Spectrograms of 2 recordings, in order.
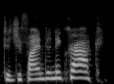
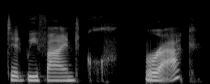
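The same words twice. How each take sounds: First: Casual Irish question, lifted pitch; Irish accent. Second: Halting mock bafflement; puzzled retelling. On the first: Retold or imitated. Mom asking the kids about fun, Irish accent. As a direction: ask it with an Irish lilt. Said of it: "crack in Irish means fun". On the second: Kids' friends looking at mom, puzzled by Irish slang. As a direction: pause before "crack", as if baffled. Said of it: "friends are all looking at me like".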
